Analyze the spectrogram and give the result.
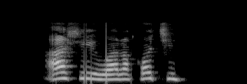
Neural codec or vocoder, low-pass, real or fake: none; 7.2 kHz; real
